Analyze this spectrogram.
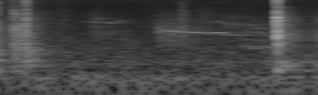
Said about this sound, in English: The footsteps slow, and the door finally opens.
